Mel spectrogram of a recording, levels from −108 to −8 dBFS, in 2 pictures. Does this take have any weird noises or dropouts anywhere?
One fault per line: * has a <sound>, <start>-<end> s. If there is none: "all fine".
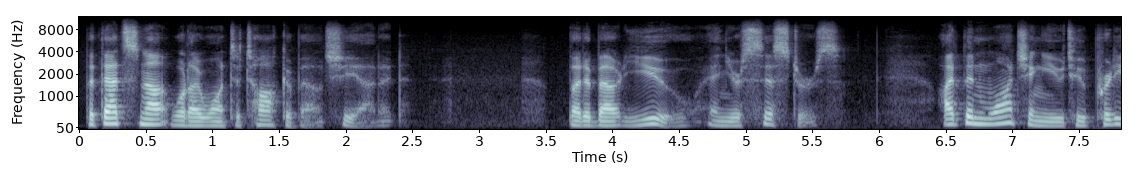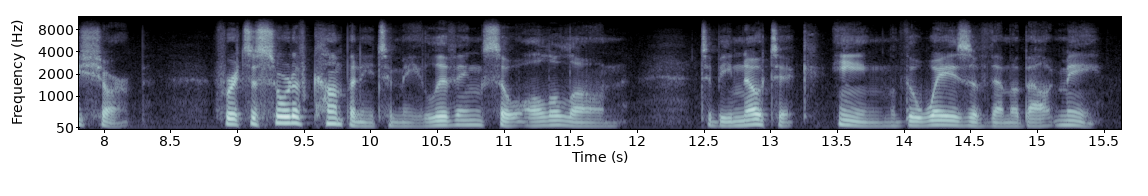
all fine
